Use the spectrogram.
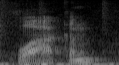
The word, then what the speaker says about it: Wacom: copic or copic um by the way it's wacom uh but like i don't know how to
